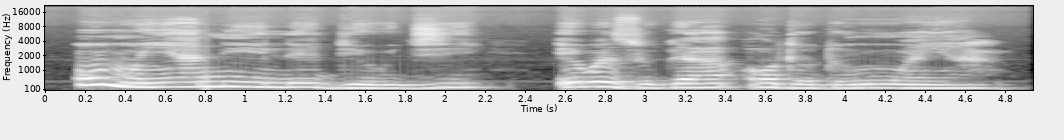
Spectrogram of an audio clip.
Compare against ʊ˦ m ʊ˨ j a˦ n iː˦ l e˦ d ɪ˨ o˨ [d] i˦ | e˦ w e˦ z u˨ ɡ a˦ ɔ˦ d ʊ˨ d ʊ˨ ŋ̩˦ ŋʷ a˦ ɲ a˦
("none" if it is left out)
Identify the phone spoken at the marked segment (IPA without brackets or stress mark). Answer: d͡ʒ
